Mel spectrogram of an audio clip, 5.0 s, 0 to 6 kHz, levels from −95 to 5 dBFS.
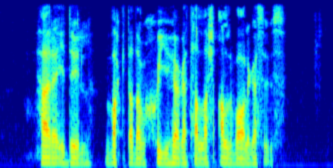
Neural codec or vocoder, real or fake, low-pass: none; real; 5.4 kHz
